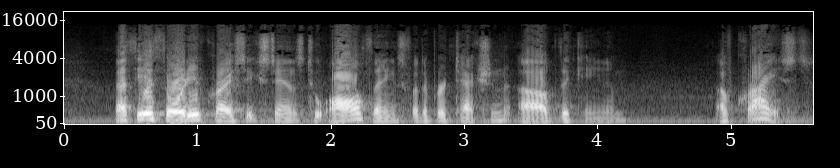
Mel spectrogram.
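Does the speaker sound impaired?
No.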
